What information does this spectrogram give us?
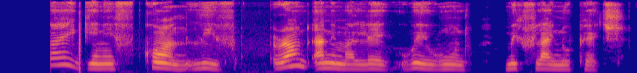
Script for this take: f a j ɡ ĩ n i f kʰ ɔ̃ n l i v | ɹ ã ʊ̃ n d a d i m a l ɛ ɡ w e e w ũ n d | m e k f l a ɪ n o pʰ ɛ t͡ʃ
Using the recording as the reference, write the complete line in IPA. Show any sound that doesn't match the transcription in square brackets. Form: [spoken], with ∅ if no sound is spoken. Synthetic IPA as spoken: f a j ɡ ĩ n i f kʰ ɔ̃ n l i v | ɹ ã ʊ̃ n d a [n] i m a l ɛ ɡ w e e w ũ n d | m e k f l a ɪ n o pʰ ɛ t͡ʃ

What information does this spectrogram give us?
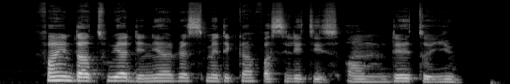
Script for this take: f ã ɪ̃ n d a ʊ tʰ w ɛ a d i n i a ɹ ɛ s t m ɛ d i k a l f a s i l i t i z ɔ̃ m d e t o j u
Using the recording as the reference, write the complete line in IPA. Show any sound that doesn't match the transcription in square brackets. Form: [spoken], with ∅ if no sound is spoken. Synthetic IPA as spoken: f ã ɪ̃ n d a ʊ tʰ w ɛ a d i n i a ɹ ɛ s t m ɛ d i k a l f a s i l i t i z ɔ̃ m d e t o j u

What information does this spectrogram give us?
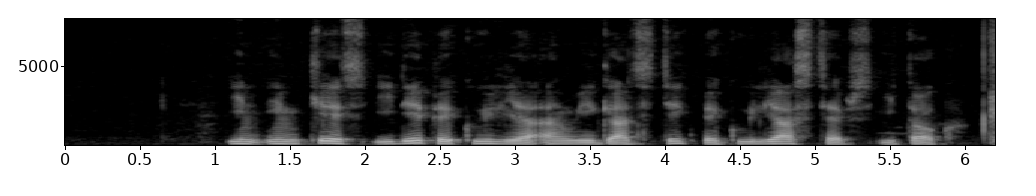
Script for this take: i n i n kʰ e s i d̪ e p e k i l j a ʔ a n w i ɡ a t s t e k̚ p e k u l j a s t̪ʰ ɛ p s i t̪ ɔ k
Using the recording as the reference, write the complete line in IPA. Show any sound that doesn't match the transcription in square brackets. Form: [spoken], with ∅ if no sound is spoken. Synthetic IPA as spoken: i n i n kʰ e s i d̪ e p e k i l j a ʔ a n w i ɡ a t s t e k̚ p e k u l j a s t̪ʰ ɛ p s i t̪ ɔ k

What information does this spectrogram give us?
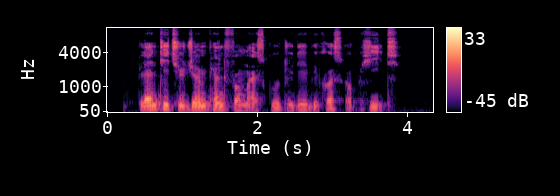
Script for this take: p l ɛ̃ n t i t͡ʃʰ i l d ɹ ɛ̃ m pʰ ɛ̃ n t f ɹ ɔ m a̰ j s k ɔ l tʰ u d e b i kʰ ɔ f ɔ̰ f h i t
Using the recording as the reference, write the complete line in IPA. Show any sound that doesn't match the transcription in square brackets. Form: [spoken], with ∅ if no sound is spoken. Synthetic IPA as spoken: p l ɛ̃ n t i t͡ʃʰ i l d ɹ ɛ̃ [n] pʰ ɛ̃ n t f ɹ ɔ m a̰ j s k [u] l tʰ u d e b i kʰ ɔ [s] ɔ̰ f h i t

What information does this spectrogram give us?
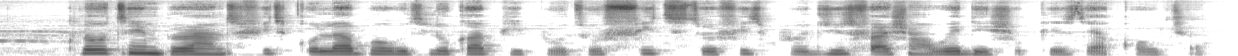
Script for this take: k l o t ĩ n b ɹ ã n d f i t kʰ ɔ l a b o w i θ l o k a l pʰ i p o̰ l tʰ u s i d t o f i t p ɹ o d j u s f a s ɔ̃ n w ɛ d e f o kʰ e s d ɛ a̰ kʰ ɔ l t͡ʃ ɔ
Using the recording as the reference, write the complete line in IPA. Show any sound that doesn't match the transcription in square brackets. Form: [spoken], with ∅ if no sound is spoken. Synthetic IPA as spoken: k l o t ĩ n b ɹ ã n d f i t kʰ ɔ l a b [ɔ] w i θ l o k a l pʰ i p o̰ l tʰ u [f] i [t] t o f i t p ɹ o d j u s f a [ʃ] ɔ̃ n w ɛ d e [ʃ] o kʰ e s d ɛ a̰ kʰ ɔ l t͡ʃ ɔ

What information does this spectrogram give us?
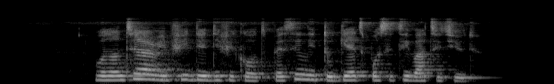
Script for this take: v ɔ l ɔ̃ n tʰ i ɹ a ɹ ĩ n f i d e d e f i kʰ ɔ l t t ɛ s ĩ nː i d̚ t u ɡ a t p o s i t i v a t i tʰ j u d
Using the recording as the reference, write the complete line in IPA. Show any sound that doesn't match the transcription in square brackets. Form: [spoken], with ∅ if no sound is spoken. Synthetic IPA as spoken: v ɔ l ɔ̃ n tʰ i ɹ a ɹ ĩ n f i d e d [i] f i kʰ ɔ l t [p] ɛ s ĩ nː i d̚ t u ɡ [ɛ] t p [ɔ] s i t i v a t i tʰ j u d

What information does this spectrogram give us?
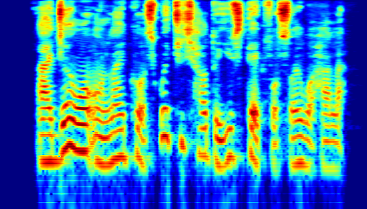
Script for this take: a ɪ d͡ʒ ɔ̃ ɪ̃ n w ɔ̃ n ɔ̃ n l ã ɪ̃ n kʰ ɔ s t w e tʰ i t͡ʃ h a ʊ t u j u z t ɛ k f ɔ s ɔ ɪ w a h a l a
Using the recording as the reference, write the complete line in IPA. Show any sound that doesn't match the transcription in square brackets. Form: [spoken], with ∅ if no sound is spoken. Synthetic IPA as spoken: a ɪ d͡ʒ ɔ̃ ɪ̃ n w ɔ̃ n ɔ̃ n l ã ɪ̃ n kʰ ɔ s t w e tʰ i t͡ʃ h a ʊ t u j u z t ɛ k f ɔ s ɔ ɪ w a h a l a

